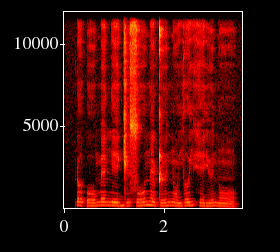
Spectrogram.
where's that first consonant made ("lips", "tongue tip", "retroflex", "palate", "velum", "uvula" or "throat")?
retroflex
